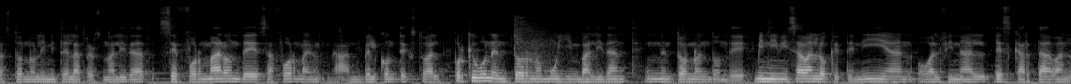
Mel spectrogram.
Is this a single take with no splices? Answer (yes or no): yes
